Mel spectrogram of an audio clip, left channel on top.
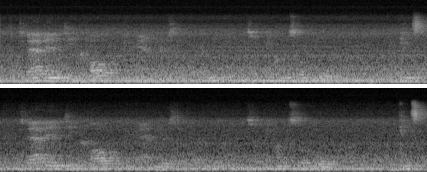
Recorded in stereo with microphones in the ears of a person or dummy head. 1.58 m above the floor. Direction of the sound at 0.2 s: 40° left (ahead or behind).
